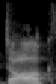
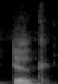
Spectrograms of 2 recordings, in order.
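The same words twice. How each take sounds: First: Said in the usual way. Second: "Doug" as the Scots word for dog; Scottish pronunciation. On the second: Shown as a demonstration. Explaining Scottish word changes, "Doug" with Scottish short vowel. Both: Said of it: "they change it to Doug".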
